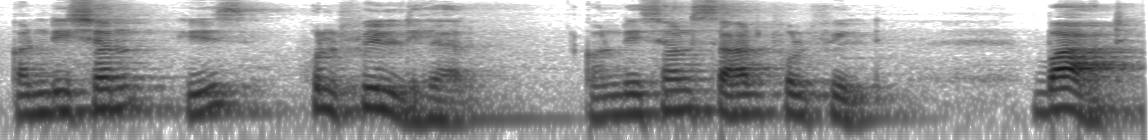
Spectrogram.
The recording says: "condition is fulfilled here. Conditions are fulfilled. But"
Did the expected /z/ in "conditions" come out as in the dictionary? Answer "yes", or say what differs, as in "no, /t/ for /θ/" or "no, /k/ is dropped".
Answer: no, /s/ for /z/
